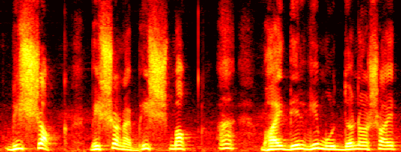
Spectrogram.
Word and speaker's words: ভীষ্মক: কি কংশ নিজের পিতা উগ্রসেনকে বন্দি করে রেখেছিলেন ভীষ কিন্তু ভীষক ভীষণ নয় ভীষ্মক ভয় দীর্ঘ মূর্ধনশয় কী মক ভয় বানানটা হচ্ছে ভয় দীর্ঘি ভি মূর্ধন্যস কয় মীষ্মক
